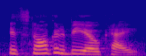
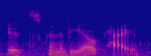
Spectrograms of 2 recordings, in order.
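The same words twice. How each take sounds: First: Higher retold protest from a distraught friend; imitating an upset friend's objection. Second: Soft, calm retold comfort; hushed, steady reassurance. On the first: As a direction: push back against comfort, voice raised in pitch. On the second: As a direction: answer the panic quietly and calmly. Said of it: "my reaction was so calm".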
